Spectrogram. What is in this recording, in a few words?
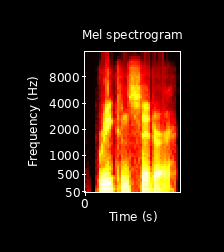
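"reconsider", American English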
